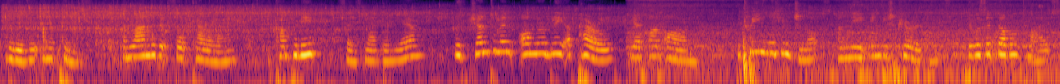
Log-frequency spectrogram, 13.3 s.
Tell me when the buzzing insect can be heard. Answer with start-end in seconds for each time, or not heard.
7.8-13.2.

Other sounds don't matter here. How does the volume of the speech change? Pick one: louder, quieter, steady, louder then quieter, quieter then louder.
steady.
